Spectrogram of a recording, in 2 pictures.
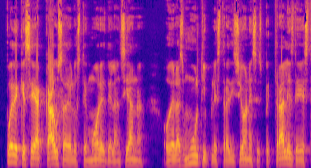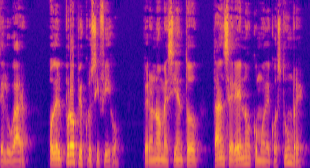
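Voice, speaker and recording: An actor playing an earnest, uneasy traveller who narrates his diary in measured, literary style for a radio drama. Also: lowish voice, close to an everyday voice.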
